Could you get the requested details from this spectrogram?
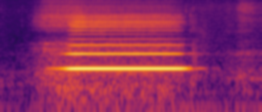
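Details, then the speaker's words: Metered-dose inhaler used with a spacer: a steady high-pitched whistle for about a second when inhaling through the spacer too fast, signalling the breath should be slower and longer; spacer whistle from too-fast inhalation. "अब अगर आप तेजी से सांस लेंगे तो inhaler के अंदर से सीटी की आवाज आएगी जो कि आपको यह बता रही है कि आप सांस बहुत तेजी से ले रहे हैं इसलिए स्लो हो जाए"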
